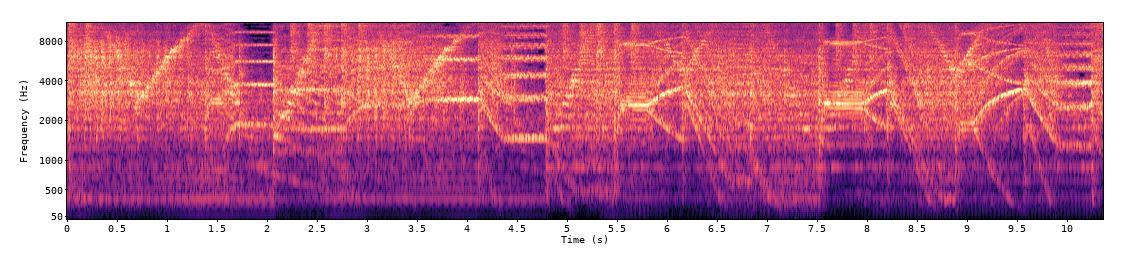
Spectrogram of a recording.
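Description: Electronic music from a Korg DS-10 song on a Nintendo DS playing with a Eurorack modular synthesizer. Steady low bass notes that change about halfway through sit under many rising and falling synth pitch glides.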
